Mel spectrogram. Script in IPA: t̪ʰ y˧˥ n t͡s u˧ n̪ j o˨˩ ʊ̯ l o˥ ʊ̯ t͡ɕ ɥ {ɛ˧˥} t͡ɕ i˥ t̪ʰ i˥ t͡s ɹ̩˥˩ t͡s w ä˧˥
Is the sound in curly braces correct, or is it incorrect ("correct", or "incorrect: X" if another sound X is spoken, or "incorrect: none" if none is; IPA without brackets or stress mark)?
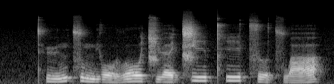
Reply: correct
